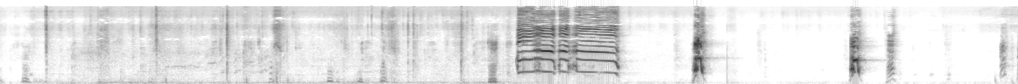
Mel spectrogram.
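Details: Very young rooster crowing in a henhouse at nightfall: soft low clucks and a faint hum, then one strained, even crow lasting about a second and a half, followed by a few sharp isolated clucks in near silence.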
